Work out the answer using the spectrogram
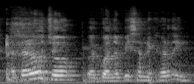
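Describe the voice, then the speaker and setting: A man with a Rioplatense accent co-hosting a casual comedic chat, full of swearing and mock-outraged banter. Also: high-pitched. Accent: Rioplatense Spanish. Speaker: co-host. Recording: roomy, faint music behind.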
